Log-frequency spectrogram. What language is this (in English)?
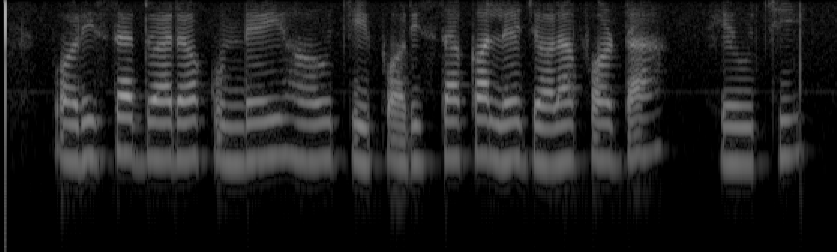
Odia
